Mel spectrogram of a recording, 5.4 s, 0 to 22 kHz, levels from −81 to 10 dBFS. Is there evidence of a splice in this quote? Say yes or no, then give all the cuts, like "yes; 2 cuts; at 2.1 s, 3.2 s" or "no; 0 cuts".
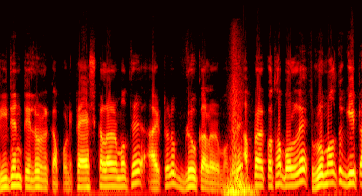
yes; 2 cuts; at 1.0 s, 3.7 s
